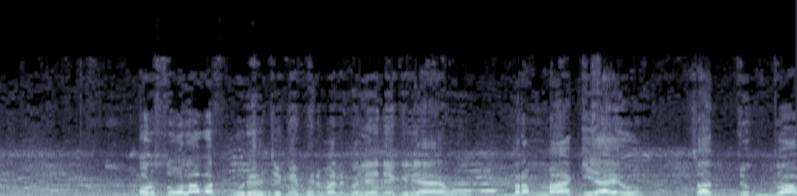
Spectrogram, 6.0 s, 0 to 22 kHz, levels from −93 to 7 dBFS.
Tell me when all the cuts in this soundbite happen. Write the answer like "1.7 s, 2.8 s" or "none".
3.8 s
